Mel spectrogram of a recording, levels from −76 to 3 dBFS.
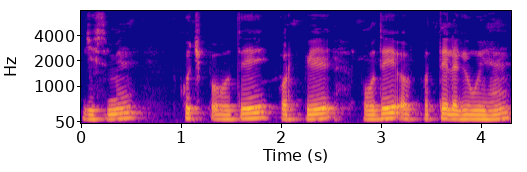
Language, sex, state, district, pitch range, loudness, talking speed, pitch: Hindi, male, Chandigarh, Chandigarh, 120-135 Hz, -16 LUFS, 155 wpm, 125 Hz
